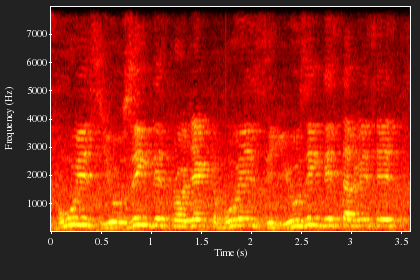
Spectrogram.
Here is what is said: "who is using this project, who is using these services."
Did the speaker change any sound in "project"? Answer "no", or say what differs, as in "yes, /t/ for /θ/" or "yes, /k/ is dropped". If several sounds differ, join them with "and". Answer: no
